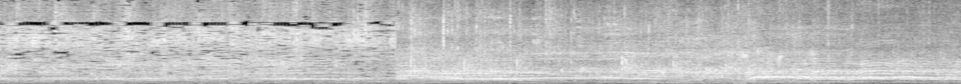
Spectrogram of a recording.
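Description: Live wrestling-show crowd shouting and cheering over music playing in the hall, changing abruptly to a louder stretch about two and a half seconds in.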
